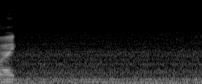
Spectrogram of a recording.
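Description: Steady low hum inside a car's cabin, with no change through the pause.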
